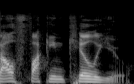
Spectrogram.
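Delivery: normal talking voice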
